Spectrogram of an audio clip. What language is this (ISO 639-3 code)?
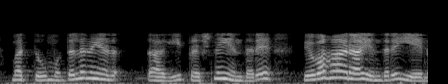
kan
